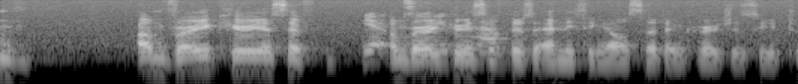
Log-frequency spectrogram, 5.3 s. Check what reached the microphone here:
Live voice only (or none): Yep. So you can have,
